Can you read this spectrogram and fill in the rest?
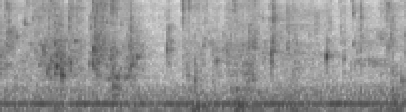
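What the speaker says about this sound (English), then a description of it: "and put in the water there, Okay. So that's just cold water?" Cold tap water poured a little at a time into a lasagna dish in a home kitchen, a steady low splashing trickle with faint drips throughout, no voices.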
